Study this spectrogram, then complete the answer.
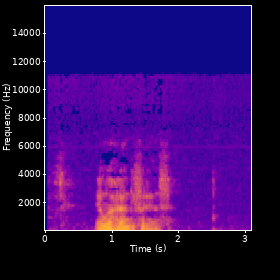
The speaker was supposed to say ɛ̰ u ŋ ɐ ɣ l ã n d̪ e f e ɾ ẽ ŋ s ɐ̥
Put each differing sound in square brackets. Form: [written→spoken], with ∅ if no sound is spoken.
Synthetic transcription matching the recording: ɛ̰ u ŋ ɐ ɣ [l→ɾ] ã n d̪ [e→i] f e ɾ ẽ [ŋ→n] s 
